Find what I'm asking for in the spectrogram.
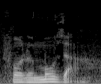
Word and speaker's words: Formosa: Ilhas Formosa。意思就是前面那个字是台岛的意思，加了 S 跟英文一样是复数，显然他不是只看到台湾岛，还看到四围的小岛。 Formosa 是他们的美丽的意思，葡萄牙文的美丽的意思，他们读作 Formosa。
